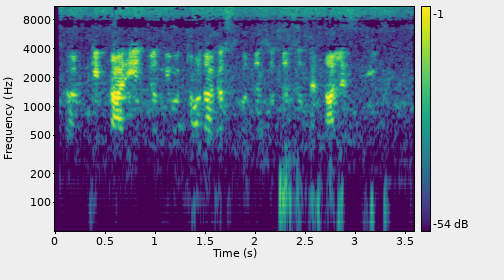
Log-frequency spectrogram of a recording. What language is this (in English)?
Urdu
